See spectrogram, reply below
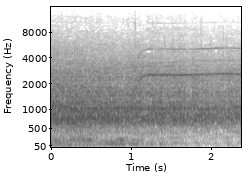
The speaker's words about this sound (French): Quel accueil pour Carey avec son chapeau de cowboy hier au Centre Bell. Ben non, il jouait pas, on le comprend, on le sait. Mais ça a donné le ton, on va dire que c'est évidemment lui qui a été le plus ovationné hier.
